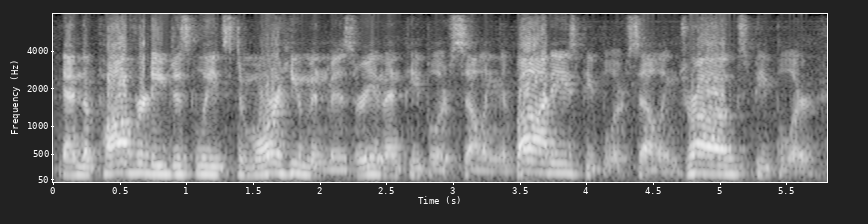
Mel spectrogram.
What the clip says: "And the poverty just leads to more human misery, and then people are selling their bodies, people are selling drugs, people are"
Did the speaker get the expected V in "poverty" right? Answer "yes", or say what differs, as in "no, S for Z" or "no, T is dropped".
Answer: yes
